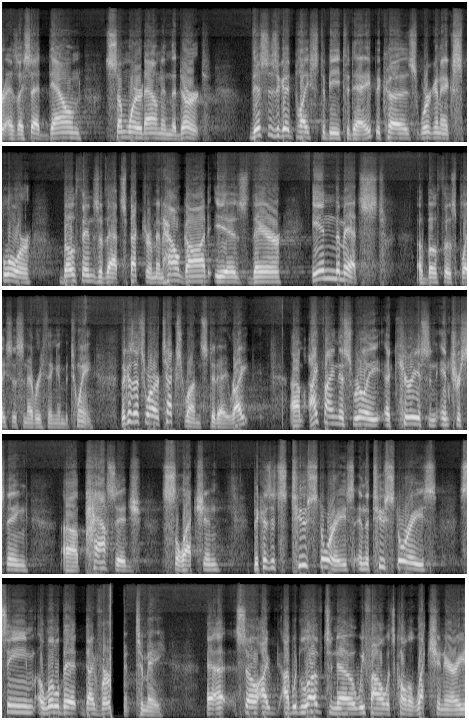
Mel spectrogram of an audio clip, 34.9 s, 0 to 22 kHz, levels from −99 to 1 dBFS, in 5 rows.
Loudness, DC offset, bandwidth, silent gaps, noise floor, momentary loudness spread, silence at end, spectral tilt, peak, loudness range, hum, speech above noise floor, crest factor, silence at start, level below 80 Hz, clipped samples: -19 LUFS; under 0.1%; 18 kHz; none; -51 dBFS; 8 LU; 0 s; -3 dB/octave; -6 dBFS; 3 LU; none; 32 dB; 14 dB; 0 s; -58 dBFS; under 0.1%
